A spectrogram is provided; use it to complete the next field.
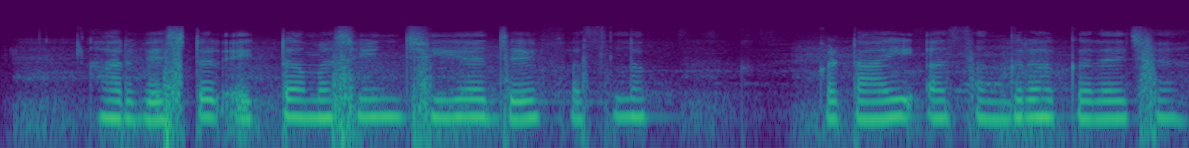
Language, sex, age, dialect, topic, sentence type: Maithili, female, 18-24, Eastern / Thethi, agriculture, statement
